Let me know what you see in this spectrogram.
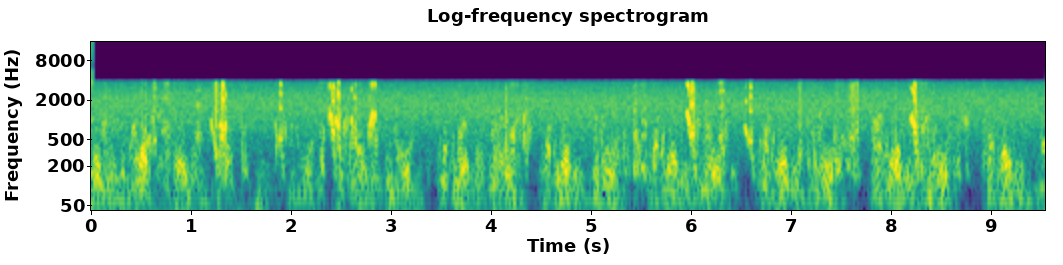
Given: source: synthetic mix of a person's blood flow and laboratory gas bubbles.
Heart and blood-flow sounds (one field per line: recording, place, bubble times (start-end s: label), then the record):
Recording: Doppler ultrasound of blood flow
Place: precordium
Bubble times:
0.00-0.03 s: bubbles
0.10-0.22 s: bubbles
0.27-0.38 s: bubbles
0.58-0.96 s: bubbles
1.03-1.10 s: bubbles
1.16-1.39 s: bubbles
1.48-1.58 s: bubbles
1.81-1.97 s: bubbles
2.26-2.88 s: bubbles
3.64-3.76 s: bubbles
3.83-3.95 s: bubbles
4.01-4.43 s: bubbles
5.09-5.68 s: bubbles
5.93-6.10 s: bubbles
6.25-6.36 s: bubbles
6.50-6.66 s: bubbles
7.05-7.28 s: bubbles
7.41-7.72 s: bubbles
7.79-7.90 s: bubbles
8.16-8.46 s: bubbles
8.56-8.79 s: bubbles
8.89-8.97 s: bubbles
9.49-9.55 s: bubbles
From the record:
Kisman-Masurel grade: 242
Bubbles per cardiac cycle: several, 3 to 8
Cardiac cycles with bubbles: 100%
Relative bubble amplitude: moderate (0.250 to 0.450)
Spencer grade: 3 (all of the cardiac periods contain showers or single bubble signals, but not dominating or overriding the cardiac motion signals)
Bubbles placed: only in the low amplitude regions of the cardiac cycle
